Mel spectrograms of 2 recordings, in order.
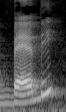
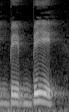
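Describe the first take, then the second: First: The stress is on the first syllable. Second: The stress is on the second syllable. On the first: It means he or she drinks. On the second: It means a baby.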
